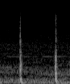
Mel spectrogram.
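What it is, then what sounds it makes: Hollow-sounding facade render. Two taps on the exterior render (crépi) of a building facade give short, dull knocks centered around 500 Hz that die away almost at once. The render sounds hollow, suggesting the whole face may need redoing, or at least that work should be budgeted.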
